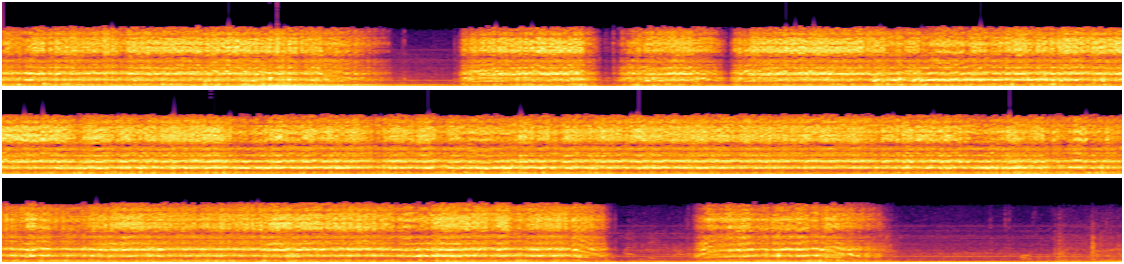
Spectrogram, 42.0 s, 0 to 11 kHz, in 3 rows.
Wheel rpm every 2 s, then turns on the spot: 230, 220, 60, 130, 110, 200, 230, 230, 230, 230, 230, 230, 230, 230, 230, 230, 220, 170, 90, 90, 10.
none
